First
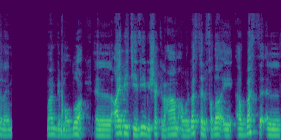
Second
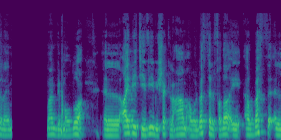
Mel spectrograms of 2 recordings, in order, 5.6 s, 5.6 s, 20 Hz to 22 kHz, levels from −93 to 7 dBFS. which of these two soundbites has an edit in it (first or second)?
first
